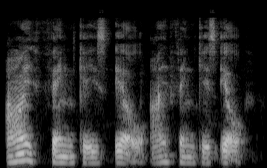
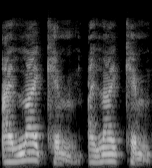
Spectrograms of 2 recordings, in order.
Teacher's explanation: Quand vous avez donc he au milieu d'une phrase ou bien à la fin d'une phrase, généralement, les H n'est pas aspiré.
